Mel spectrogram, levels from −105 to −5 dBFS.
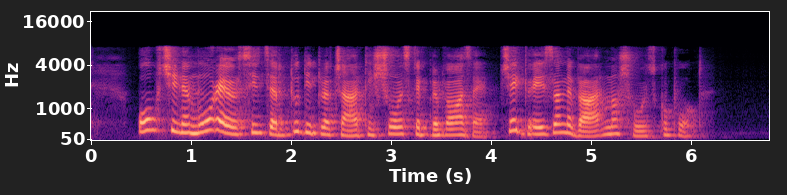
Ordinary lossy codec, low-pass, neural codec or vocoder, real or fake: none; 7.2 kHz; codec, 16 kHz, 1 kbps, FunCodec, trained on LibriTTS, 50 frames a second; fake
